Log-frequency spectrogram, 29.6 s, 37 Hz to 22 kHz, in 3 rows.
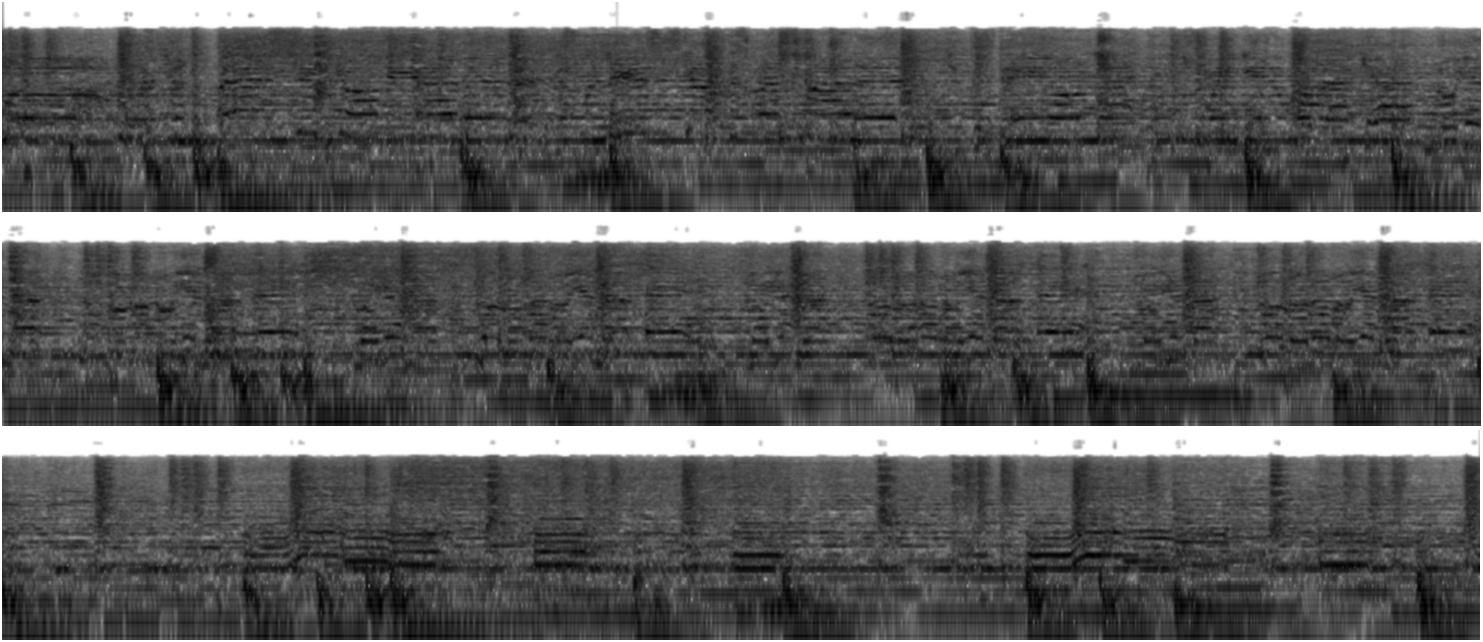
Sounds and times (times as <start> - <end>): Music: 0.0 - 29.5
Singing: 0.0 - 29.5.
